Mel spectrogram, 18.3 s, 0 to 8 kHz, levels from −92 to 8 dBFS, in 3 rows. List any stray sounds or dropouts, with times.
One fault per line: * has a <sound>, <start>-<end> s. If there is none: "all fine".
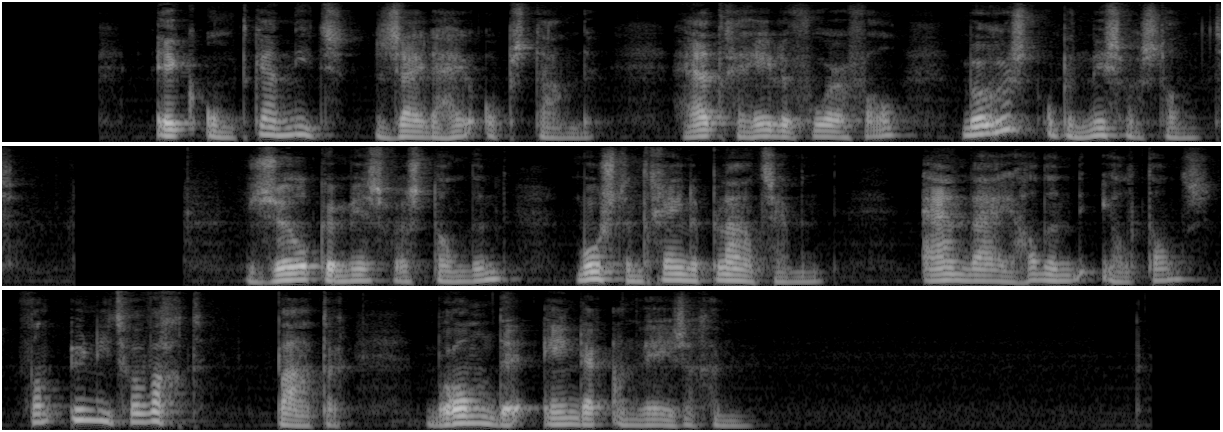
all fine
